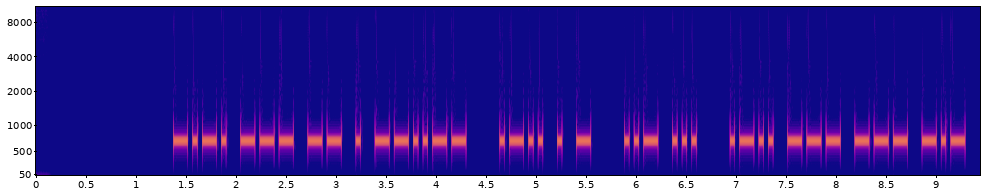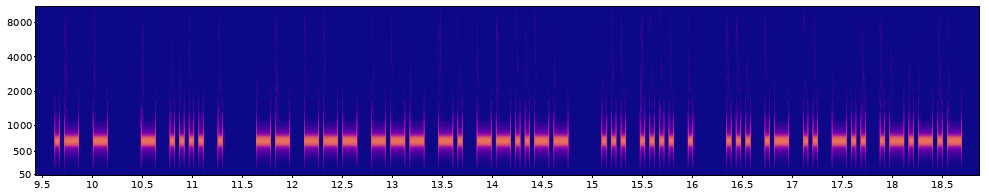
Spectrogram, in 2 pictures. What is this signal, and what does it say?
Morse code, heard as a keyed tone, about 25 wpm, 700 Hz. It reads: COME, LET US LOOK AT THE MOON, SHE SAID.
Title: Sentences from Top 1000 Words - Review Part 3 - 25wpm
